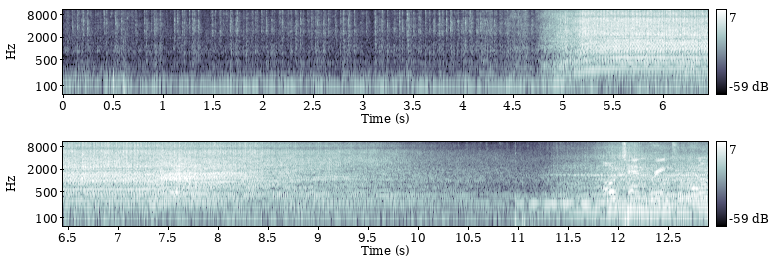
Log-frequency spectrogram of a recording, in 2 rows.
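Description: Two drag-racing Camaros, a 1969 and a 1983, launch together at the strip with a sudden loud roar of rising engine revs that holds strong and near, then fades slightly before another surge, over an announcer's voice.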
